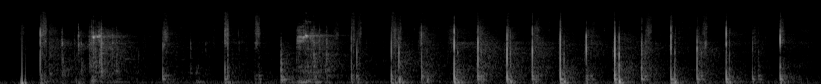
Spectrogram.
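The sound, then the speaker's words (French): Footsteps of three people coming down stairs: a string of sharp, hollow taps, uneven and sparse at first, then settling into a steady, quicker rhythm of about twenty clear steps with no talking. “Ils descendent tous les trois.”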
